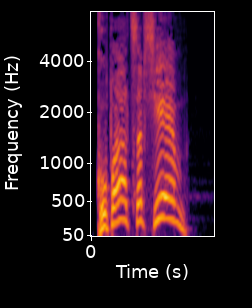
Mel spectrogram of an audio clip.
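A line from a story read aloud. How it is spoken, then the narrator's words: Shouted. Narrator (Russian): крикнула Наталья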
